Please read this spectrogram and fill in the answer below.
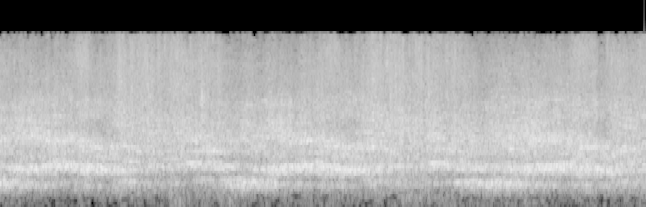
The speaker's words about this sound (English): I'll tell you what, the crowd here, these WWE crowd chanting, you can't wrestle.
